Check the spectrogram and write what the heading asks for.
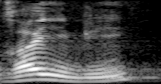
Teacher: এখানে গানকে মোটা আওয়াজে পড়বেন।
